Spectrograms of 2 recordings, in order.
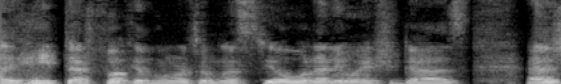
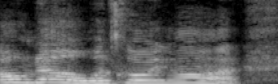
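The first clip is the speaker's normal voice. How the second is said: put-on, very high, frightened cry; 10 semitones higher than usual. Retelling a TV scene where Hodor gets scared: scared Hodor impression. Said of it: "'cause he was, like, scared".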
